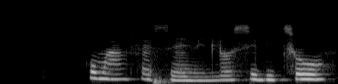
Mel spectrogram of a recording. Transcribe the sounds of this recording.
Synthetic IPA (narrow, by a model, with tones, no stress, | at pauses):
kʊ˦mã˨˦m̩˦fɛ˦sɛ˨ɥĩ˨n̩˨lɔ˦sɪ˦bi˨tʰo˦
